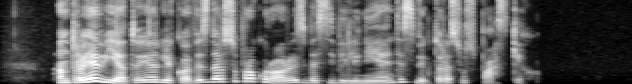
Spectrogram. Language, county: Lithuanian, Vilnius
